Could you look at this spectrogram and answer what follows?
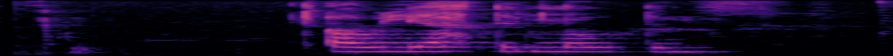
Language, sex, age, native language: Icelandic, male, 9, Icelandic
